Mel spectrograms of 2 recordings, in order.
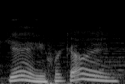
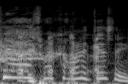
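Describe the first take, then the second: First: It sounds mildly pleased and rather flat. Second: It sounds wildly excited, like kids on TV.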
